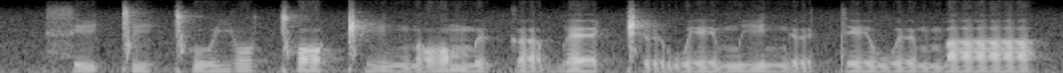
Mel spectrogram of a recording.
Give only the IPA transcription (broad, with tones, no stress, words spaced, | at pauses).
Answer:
si˨˦ǀi˧ǀʰu˧ jo˧ǀʰɔ˦ǁʰi˧ nɔ˨˦ mɘ˨kɐ˨bɛ˦˨ ǁɘ˨we˧mi˦ nɘ˨ te˧ wɘ˦ ma˦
